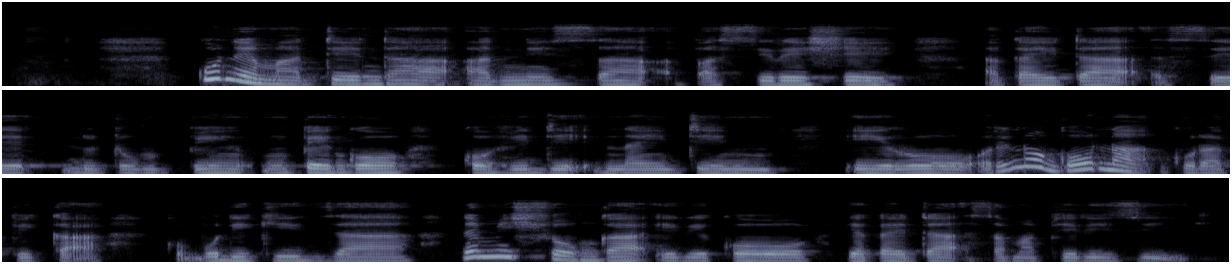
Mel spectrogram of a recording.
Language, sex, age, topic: Ndau, female, 25-35, health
